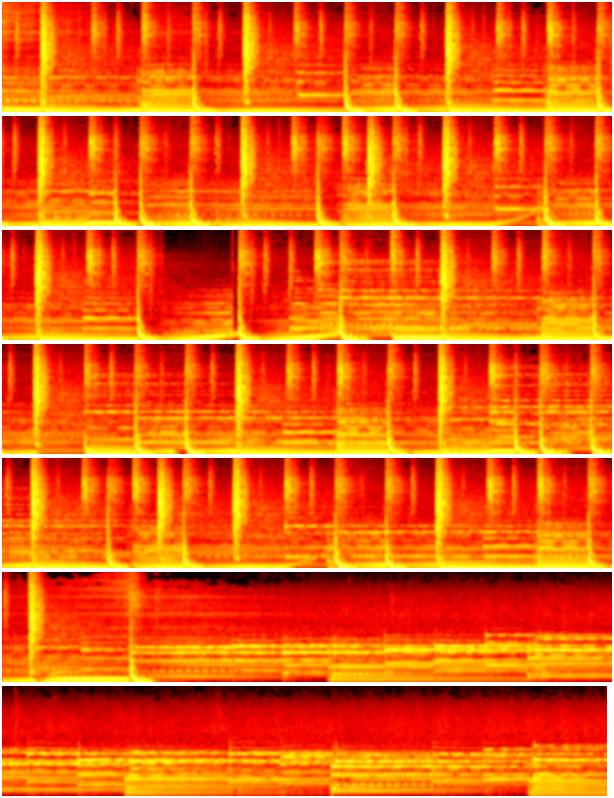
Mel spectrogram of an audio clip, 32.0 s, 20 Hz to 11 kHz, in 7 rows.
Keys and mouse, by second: 0.3 double click, 3.6 double click, 3.7 shift+click, 4.6 shift+click, 6.8 shift+click, 8.6 alt+click, 12.3 double click, 21.5 shift+click, 23.3 shift+click.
